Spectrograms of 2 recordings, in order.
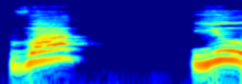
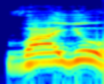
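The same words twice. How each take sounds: First: गुफा drawn out very slowly, each sound held long; slow stretched reading. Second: Said in the usual way. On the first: Shown as a demonstration. Teacher showing pupils each sound, drawn out very slowly. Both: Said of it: "पहले तो आपको शब्द को गौर से सुनना है".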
